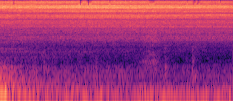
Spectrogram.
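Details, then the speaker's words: Truck during pre-trip air brake test, engine off, key on, in gear: steady air hiss when both brakes are pushed in, settling and holding with under three psi drop on the gauges; normal application, no leak. "once the hissing sound settles which there it goes then i'm gonna look at my gauges and say i should not lose more than three psi once they have settled which i did not"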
